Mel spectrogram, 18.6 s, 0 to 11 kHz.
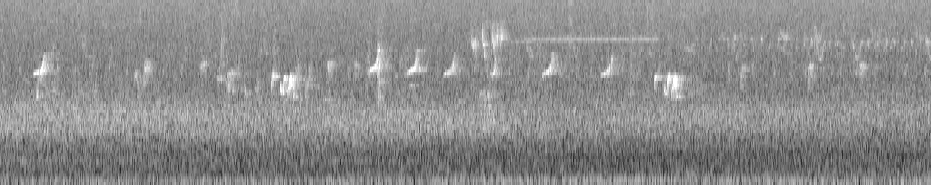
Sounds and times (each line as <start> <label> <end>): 0.1 #Cricket 18.6
11.9 different kind of bird songs 18.6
